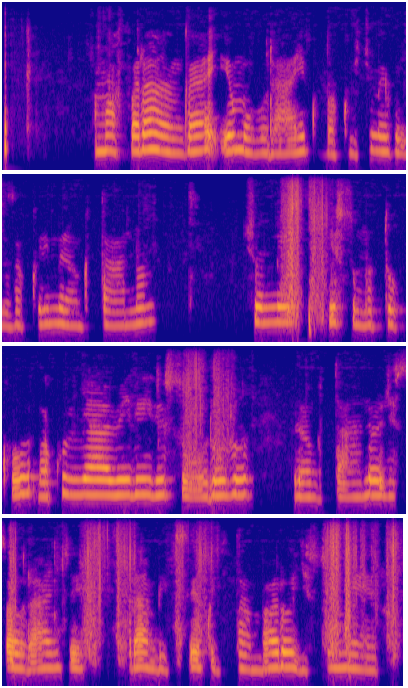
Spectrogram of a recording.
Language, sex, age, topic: Kinyarwanda, female, 18-24, finance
